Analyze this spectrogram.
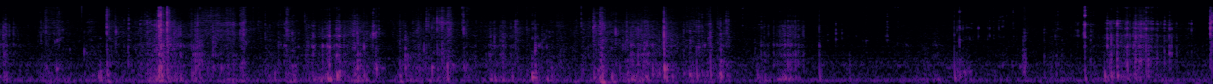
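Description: A person chewing potato chips: soft, irregular crunches scattered throughout, over a faint steady hum.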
